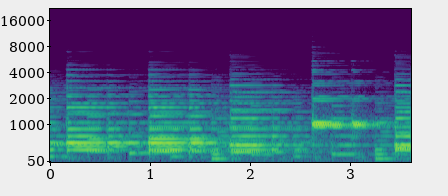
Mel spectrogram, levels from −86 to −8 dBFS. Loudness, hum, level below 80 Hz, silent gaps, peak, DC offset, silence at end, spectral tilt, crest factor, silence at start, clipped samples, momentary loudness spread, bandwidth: -26 LUFS; none; -62 dBFS; none; -10 dBFS; under 0.1%; 0 s; -7.5 dB/octave; 16 dB; 0 s; under 0.1%; 6 LU; 6.6 kHz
